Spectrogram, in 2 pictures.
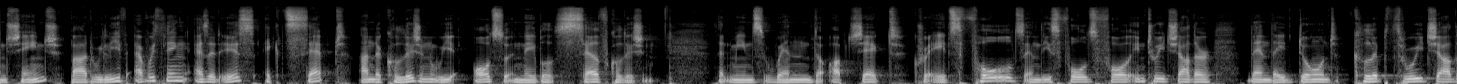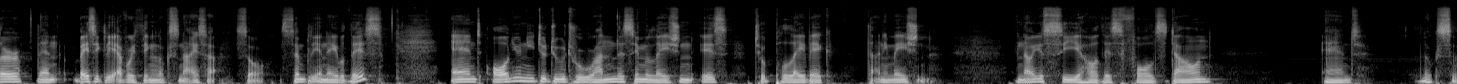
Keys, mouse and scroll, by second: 4.2-5.7 scroll down 1, 28.9 middle click.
